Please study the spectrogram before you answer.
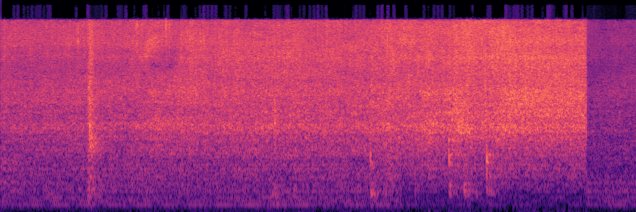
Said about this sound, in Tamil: சேர்த்துட்டு இதை ஒரு தடவை நல்லா வதக்கி விட்டுக்கலாம்.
